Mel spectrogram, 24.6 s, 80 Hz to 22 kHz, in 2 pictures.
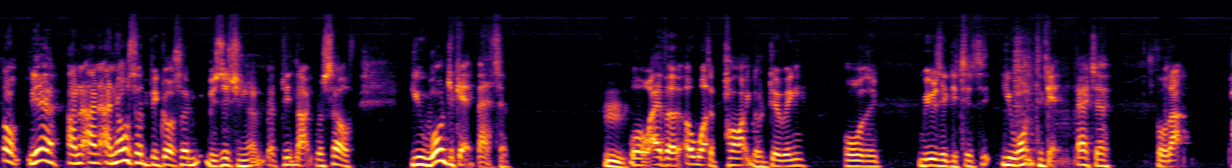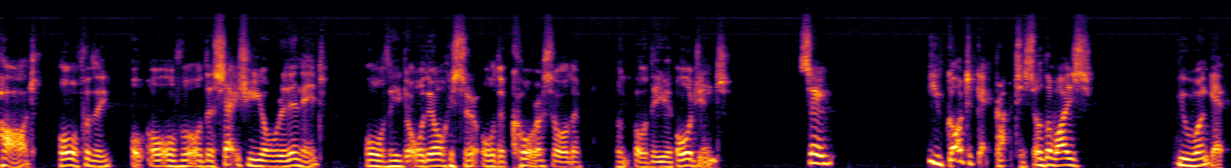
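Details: Adult man with aphasia after a stroke from a left middle cerebral artery blockage 10 years earlier; initially no speech and right-sided weakness; speech since improved, word-finding still difficult.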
